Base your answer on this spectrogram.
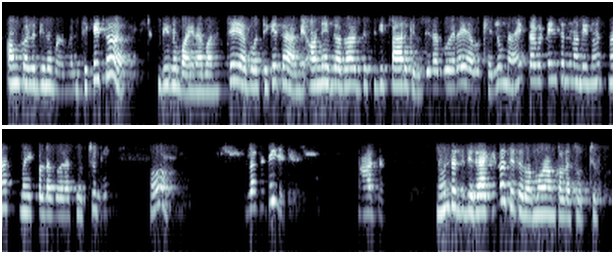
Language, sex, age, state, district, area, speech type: Nepali, female, 30-45, West Bengal, Jalpaiguri, urban, conversation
